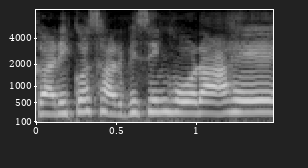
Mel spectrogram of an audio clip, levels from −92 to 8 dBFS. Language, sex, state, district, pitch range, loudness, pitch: Hindi, female, Bihar, Kishanganj, 255-275 Hz, -16 LUFS, 265 Hz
